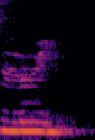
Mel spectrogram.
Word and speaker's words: Louis: if they're not uh pronounce it luis okay it's louis so i'll read the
